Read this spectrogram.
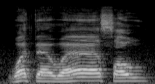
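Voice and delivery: "وتواصوا" slow and loud, thin wae; correct light و. Shown as a demonstration. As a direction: keep و light before heavy ص in "وتواصوا". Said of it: "لا تستعلي". (ترتيل "وتواصوا" بواو مرققة)

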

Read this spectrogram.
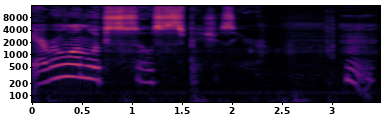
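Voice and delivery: slow suspicious whisper. Real, not acted. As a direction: hush it while sneaking. Sneaking among suspects.

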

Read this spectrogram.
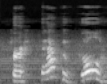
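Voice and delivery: put-on children bargaining with the witch, thrilled; excited. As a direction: push it out with greed. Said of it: "they cried".

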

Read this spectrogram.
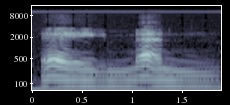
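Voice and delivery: ordinary talk

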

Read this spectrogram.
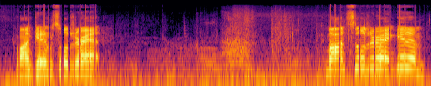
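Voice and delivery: high, loud egging on; cheering on. Real, not acted. Gamer cheers soldier ant on, high excited urging. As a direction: urge the ant to attack.

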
